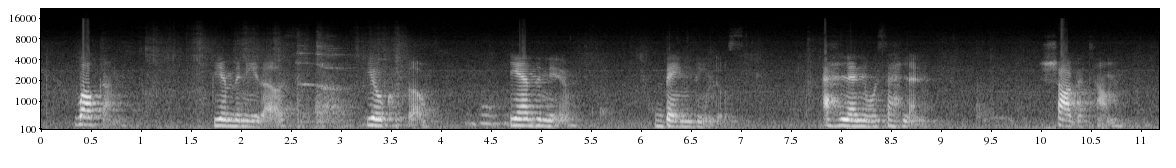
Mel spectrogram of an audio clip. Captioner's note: foreign language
